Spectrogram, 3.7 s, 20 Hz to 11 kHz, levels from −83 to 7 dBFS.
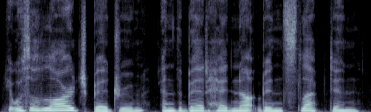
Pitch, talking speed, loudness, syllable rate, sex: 165 Hz, 210 wpm, -15 LUFS, 4.4 syllables/s, female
